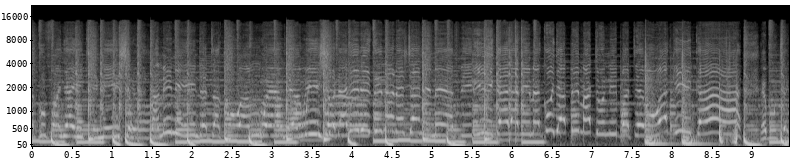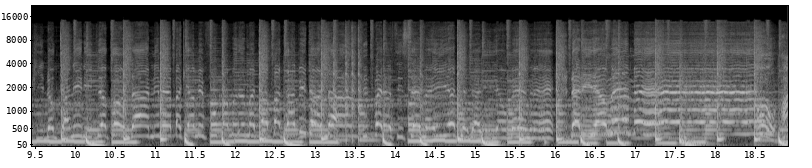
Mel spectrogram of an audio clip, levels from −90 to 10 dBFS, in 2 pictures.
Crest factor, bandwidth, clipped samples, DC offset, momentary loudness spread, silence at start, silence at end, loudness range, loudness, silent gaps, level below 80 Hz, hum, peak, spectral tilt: 12 dB; 15 kHz; under 0.1%; under 0.1%; 4 LU; 0 s; 0 s; 3 LU; -17 LUFS; none; -26 dBFS; none; -4 dBFS; -5.5 dB/octave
